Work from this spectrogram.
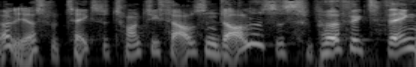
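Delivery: put-on German accent. Imitating how a person would react to a paid offer: german accent. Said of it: "We'll go on this German accent".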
